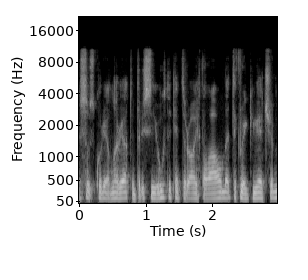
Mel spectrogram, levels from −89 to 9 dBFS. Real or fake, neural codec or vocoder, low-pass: fake; codec, 24 kHz, 0.9 kbps, WavTokenizer, small release; 10.8 kHz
